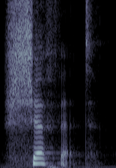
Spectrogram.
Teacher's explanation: when you see the transliteration shefet, you want to remember to put the accent on the first syllable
